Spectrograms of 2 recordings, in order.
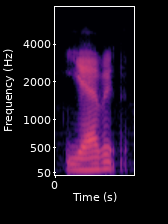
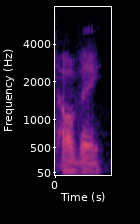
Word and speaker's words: Have: Yavik. Have Yavik. I always say it wrong. It's Have.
